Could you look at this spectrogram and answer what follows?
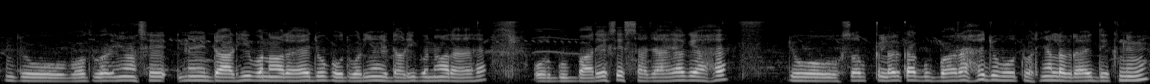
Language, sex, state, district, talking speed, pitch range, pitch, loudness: Hindi, male, Bihar, Araria, 195 wpm, 165-185 Hz, 175 Hz, -25 LUFS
